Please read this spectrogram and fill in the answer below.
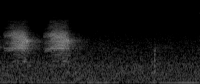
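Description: A squirrel calling: two short, harsh chattering calls in quick succession, the second about half a second after the first.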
